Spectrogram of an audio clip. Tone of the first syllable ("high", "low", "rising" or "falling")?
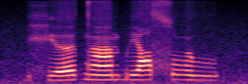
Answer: rising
